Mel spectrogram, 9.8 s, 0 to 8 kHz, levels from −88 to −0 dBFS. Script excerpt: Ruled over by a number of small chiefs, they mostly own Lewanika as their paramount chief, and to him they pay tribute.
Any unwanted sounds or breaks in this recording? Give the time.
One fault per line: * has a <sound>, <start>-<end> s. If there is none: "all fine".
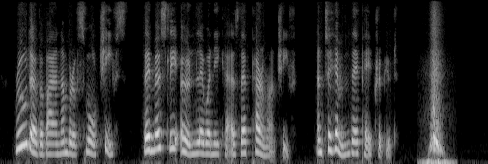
* has a whoosh, 8.3-9.2 s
